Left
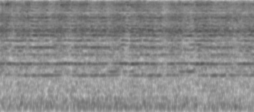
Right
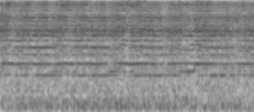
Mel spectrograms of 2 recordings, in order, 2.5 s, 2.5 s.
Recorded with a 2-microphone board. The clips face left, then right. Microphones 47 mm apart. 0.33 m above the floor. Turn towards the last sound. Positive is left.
No sound to turn to.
